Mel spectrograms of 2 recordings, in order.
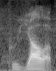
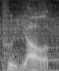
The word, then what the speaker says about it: Puyallup: pronunciation chat right there that could pull y'all up PLU football plays in Puyallup so we had to know those things back in 1999 who yollop playoff Washington who yollop I think it's I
